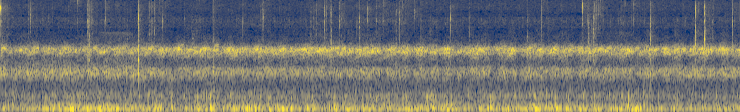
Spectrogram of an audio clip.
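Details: Many frogs calling together in an unbroken, buzzing chorus with a steady high band over a lower one, dotted with brief crackles and clicks.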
